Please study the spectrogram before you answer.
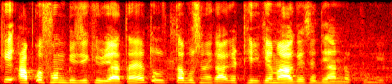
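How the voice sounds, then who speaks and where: A man's voice: sits high, fast. A man working as a news reporter gives unscripted live analysis, emphatically repeating his points and listing figures.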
